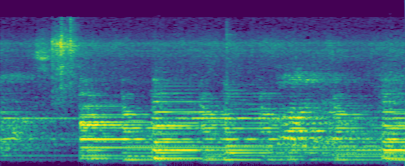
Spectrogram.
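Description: Upright piano being played, full chords struck one after another, each ringing and fading before the next; a louder new chord comes in about a second in.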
